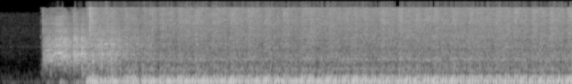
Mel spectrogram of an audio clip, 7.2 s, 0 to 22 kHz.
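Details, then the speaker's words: Wrecked 2006 Honda VFR800 auction motorcycle restarted after rod installed to stop oil spitting out; exhaust needs repair; catches quickly into deep, steady, even burble with no knocks or rattles, sounds healthy. "Well, we have a runner, and I hope that brought as much excitement to you guys as it did for me, because I've wanted one of these. It sounds good."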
